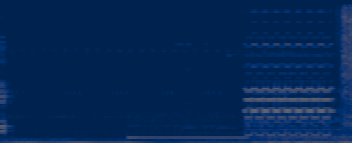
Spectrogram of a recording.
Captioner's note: line ringing; phone ringing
